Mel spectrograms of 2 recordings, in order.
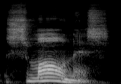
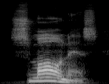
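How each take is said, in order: The two takes are said the same way.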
